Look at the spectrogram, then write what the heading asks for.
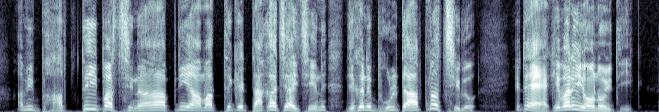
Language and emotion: Bengali, disgusted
